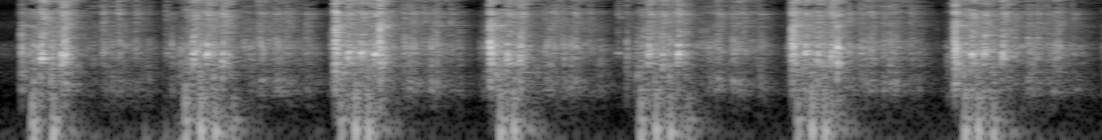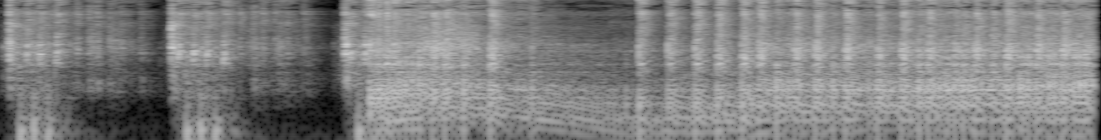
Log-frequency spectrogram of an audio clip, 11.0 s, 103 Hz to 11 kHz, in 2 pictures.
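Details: McCulloch Super Pro 125c chainsaw, first fire after cleaning, intake boot and new old stock muffler, on high speed: pull bursts then a flat, high, unsettled scream; non-adjustable carb, runs lean as if short of fuel.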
